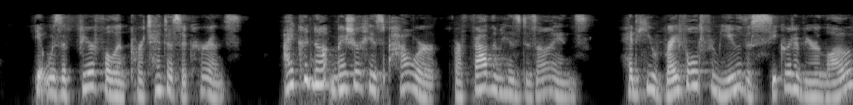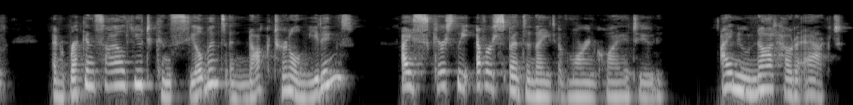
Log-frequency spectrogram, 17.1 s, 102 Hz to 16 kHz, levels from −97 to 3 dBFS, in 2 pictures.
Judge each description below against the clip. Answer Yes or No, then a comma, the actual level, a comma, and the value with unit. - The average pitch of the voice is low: No, high, 190 Hz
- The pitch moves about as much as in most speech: No, wide, 7.7 semitones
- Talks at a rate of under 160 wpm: No, average, 175 wpm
